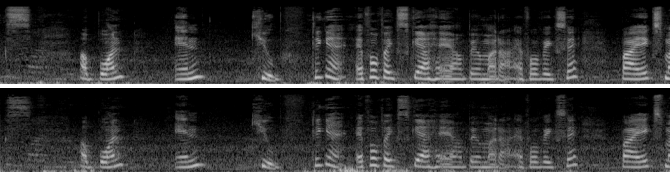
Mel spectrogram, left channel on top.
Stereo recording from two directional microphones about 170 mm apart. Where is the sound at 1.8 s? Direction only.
55° left (ahead or behind).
